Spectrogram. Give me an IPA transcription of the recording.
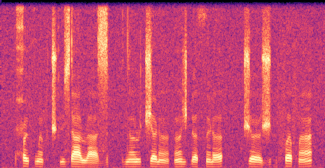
ħøf wœ̃ft͡ʃʼyzɾaɹaz | dɐ̃ɹ t͡ʃɐɽɐ̃ | ɐ̃ʒɗɐ θə̃ɽɐ | t͡ʃœʒ | fɐfã

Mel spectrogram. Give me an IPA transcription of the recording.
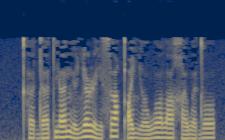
kʰə˩ dɜ˩˧tjɜ˧˥nʏ˩˧ʎɤ˥ ɭi˩ sɤ˥ qʼə˧˥ʎɤ˩˧wo˥ lˠɤ˧χə˩˧wə˩˧ do˥

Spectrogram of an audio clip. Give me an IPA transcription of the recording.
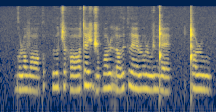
ɡoɹɒvɒːk | ðucəhɒː tɛːʒd͡ʒo bɒːɹrɒ ðɛkðɛːɹoɹuʒ ŋ͡ǃɛ | ǃɒɹu

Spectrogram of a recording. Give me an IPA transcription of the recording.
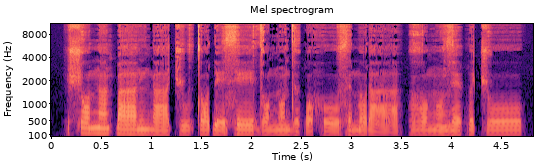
ʃɔ˦nã˦ k͡paː˦ɾĩ˧ŋaː˨ t͡ʃu˨tɔ˧ ɗe˨˦seː˦ dɔ˧ ŋɔ̃˦də˨pɔ˧hoː˧ sə˦nɔ˦ɾaː˨ | ɣɔ˧ŋɔ̃˨zɛ˧pə˦ t͡ʃoː˦

